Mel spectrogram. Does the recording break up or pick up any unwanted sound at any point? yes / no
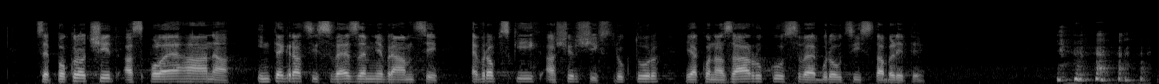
yes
